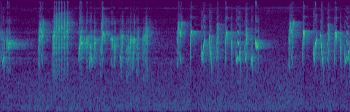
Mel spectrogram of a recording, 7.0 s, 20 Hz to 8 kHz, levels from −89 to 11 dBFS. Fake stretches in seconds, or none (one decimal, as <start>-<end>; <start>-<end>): 0.0-3.7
